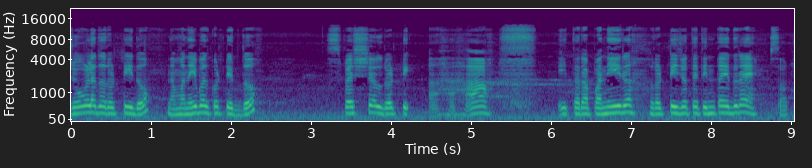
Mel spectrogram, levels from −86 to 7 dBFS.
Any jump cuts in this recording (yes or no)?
no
